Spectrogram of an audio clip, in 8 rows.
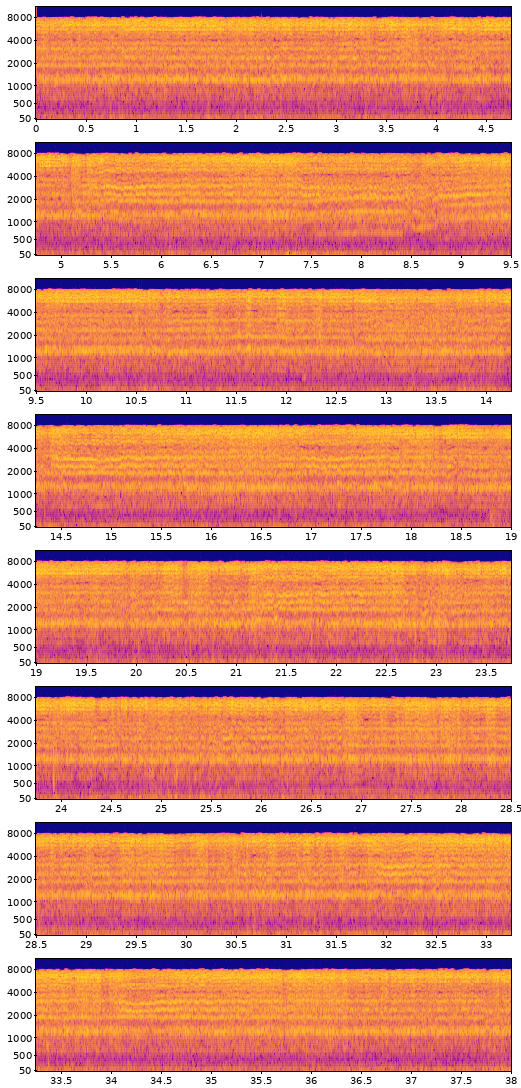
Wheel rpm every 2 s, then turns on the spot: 160, 160, 160, 160, 150, 160, 160, 160, 160, 160, 160, 160, 160, 160, 160, 160, 160, 160, 160.
none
